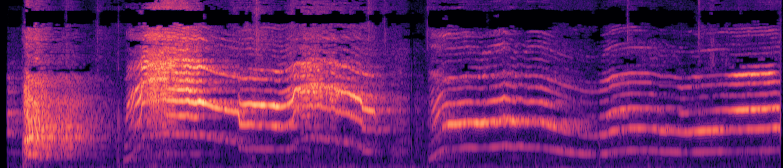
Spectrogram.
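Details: Kitten meowing loudly: a short squeak, then three long drawn-out meows, each wavering and sliding in pitch, in a quiet indoor space.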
